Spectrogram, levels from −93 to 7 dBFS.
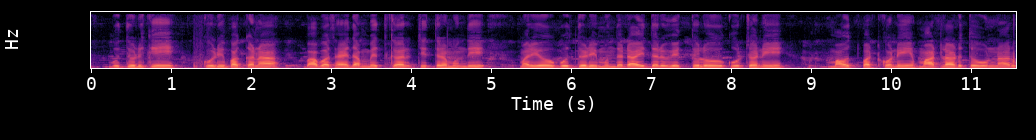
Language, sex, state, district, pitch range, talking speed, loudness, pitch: Telugu, male, Telangana, Karimnagar, 145-155 Hz, 95 wpm, -23 LUFS, 150 Hz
